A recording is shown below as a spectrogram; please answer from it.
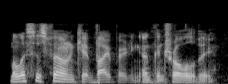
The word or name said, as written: vibrating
